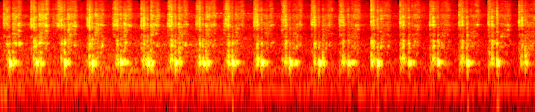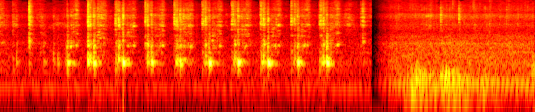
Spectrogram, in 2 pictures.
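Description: Eggs being beaten by hand with a thin utensil in a plastic jug: quick, even taps against the jug's side, about five a second, each with a hollow knock. The beating stops about seven seconds in, giving way to a softer steady noise.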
